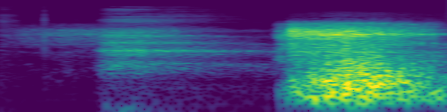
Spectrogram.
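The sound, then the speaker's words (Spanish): A slow, deep breath demonstrated as a breathing exercise: a softer airy inhale followed by a longer, louder, sigh-like exhale, with no talking. “Entonces, eh, recuerda tus respiraciones, así.”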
